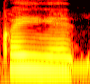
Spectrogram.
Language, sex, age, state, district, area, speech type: Manipuri, female, 18-30, Manipur, Thoubal, rural, spontaneous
